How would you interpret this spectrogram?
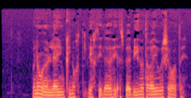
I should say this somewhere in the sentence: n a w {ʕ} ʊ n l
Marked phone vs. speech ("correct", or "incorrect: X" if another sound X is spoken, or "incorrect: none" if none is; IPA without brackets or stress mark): correct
